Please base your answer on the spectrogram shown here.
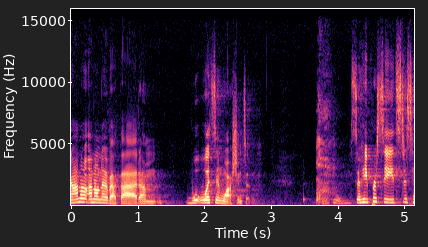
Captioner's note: cough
